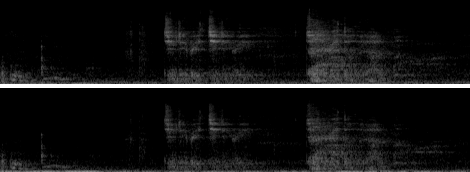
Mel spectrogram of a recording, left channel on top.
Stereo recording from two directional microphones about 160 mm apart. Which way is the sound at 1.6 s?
30° left (ahead or behind).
